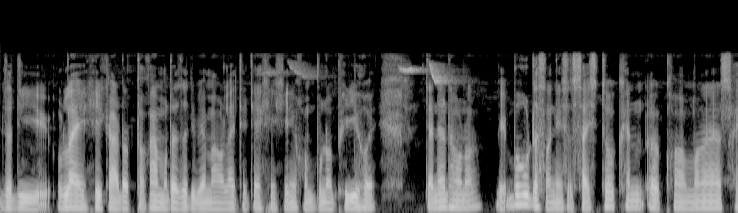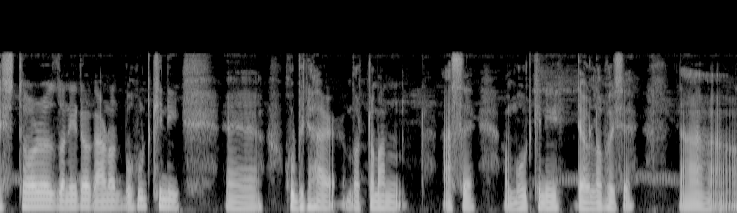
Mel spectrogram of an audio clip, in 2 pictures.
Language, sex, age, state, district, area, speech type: Assamese, male, 18-30, Assam, Golaghat, urban, spontaneous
